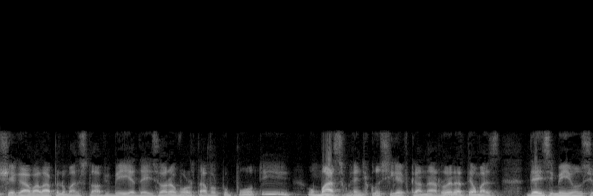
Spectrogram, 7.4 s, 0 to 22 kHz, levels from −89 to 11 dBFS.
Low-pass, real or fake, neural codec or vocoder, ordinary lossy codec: 7.2 kHz; real; none; none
